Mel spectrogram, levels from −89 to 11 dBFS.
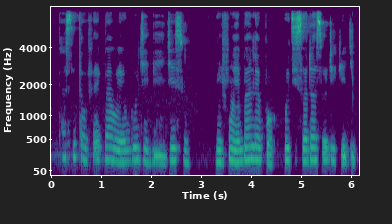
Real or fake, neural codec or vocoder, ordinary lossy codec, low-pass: real; none; none; 7.2 kHz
